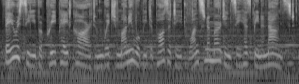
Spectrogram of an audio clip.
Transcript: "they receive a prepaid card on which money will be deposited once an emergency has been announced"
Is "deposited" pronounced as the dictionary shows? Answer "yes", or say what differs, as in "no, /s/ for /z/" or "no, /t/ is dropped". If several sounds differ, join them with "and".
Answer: yes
